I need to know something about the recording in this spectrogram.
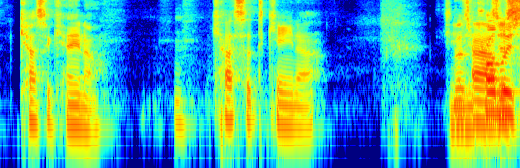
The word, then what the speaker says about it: Kasatkina: Daria Kasatkina.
